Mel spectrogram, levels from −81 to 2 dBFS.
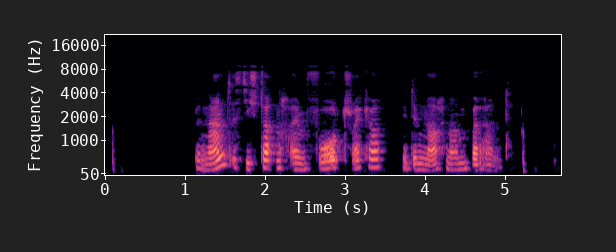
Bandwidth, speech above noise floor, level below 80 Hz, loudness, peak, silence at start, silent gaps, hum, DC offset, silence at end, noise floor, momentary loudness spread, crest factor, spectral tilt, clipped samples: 9.4 kHz; 64 dB; -80 dBFS; -25 LUFS; -4 dBFS; 0.1 s; none; none; under 0.1%; 0.45 s; -89 dBFS; 14 LU; 22 dB; -4.5 dB/octave; under 0.1%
